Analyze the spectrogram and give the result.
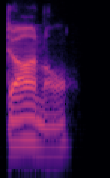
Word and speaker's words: Domhnall: And fun fact, Domhnall Gleeson's name is pronounced Donnell.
